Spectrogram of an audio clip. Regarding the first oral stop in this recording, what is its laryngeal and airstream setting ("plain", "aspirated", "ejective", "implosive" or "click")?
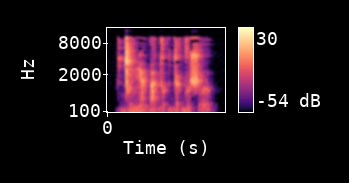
click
